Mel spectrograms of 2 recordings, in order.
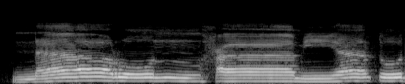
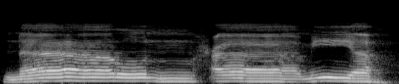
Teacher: اسی طرح زبر کے بعد الف ہے، 1 سیکنڈ لمبا کریں گے، تا کے اوپر 2 پیش ہیں، وقف کرتے ہوئے تا کو ہا بنا دیں گے اور 2 پیش کو سائلنٹ کر دیں گے۔ اب اگر ہم اس پہ وقف نہیں کریں گے تو اس طرح پڑھا جائے گا، نَارٌ حَامِيَةٌ، اور جب وقف کریں گے یعنی آیت کمپلیٹ کریں گے تو پھر پڑھیں گے، نَارٌ حَامِيَةٌ۔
